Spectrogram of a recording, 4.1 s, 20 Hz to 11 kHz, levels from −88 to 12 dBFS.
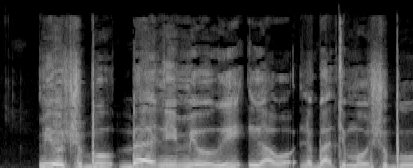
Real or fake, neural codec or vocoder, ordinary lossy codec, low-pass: real; none; AAC, 32 kbps; 9.9 kHz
